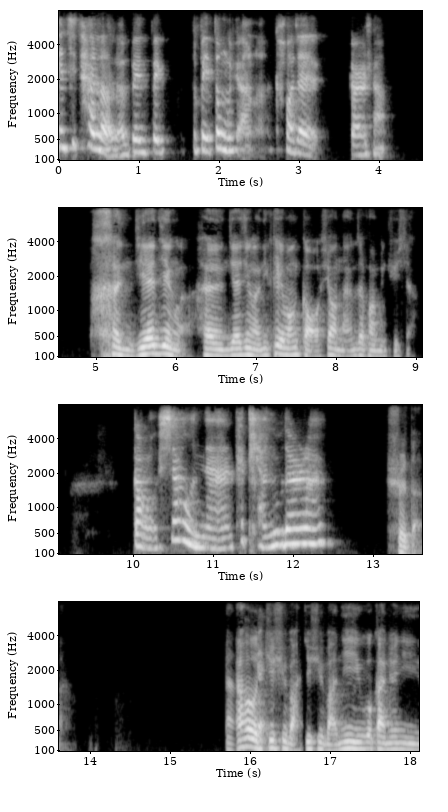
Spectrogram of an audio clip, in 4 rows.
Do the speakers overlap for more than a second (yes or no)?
no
